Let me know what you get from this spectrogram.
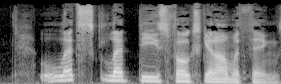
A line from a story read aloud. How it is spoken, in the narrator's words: I said shakily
